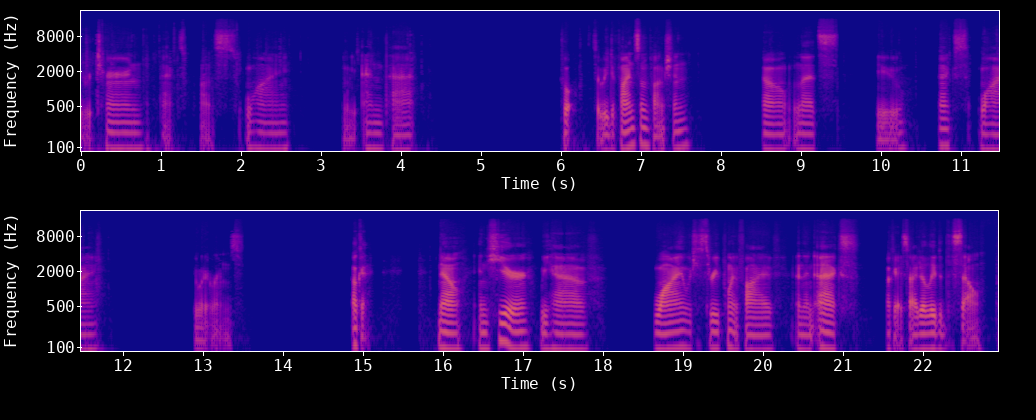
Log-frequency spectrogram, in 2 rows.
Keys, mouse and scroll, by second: 0.0-3.6 typing, 2.5 Return, 4.3 ctrl+Return, 5.5 b, 6.2 ctrl+Return, 7.1-8.2 typing, 10.5 x, 10.7 space, 11.0 y, 11.5 shift+), 12.2 ctrl+Return, 13.4 scroll down 1, 13.7 scroll up 1.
